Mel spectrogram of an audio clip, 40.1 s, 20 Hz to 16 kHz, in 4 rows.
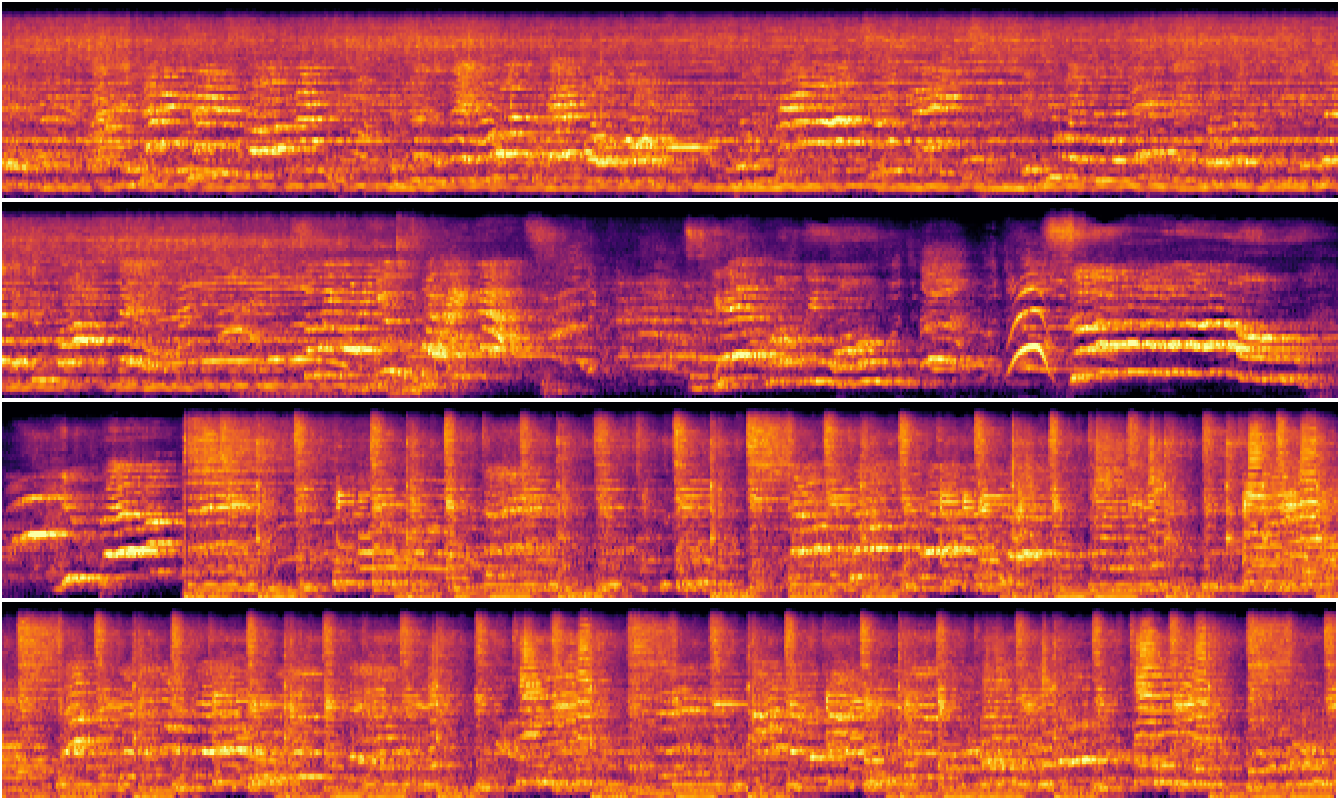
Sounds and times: Music: 0:00.0 - 0:14.2, 0:18.0 - 0:40.0.

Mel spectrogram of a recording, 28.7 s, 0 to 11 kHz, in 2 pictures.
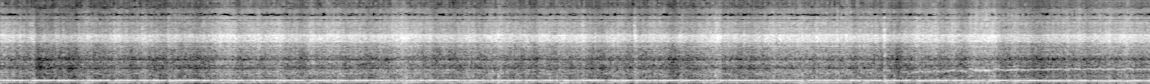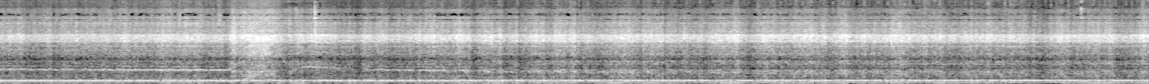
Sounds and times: Vehicle: 0:00.0 - 0:28.7.

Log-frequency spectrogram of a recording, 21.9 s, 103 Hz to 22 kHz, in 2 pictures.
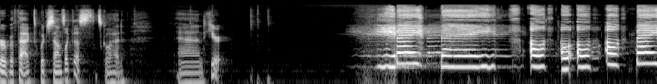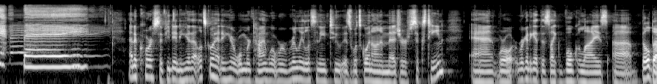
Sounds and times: Speech: 0:00.0 - 0:02.2, 0:02.9 - 0:03.8, 0:13.1 - 0:21.9.

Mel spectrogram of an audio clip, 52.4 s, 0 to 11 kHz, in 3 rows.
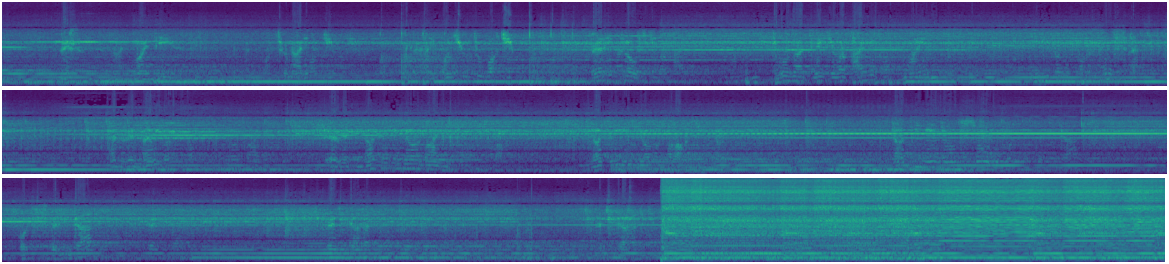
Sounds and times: Speech: 0:00.0 - 0:02.8, 0:04.0 - 0:05.4, 0:06.0 - 0:08.1, 0:08.8 - 0:10.2, 0:11.6 - 0:14.4, 0:15.4 - 0:17.6, 0:19.0 - 0:21.5, 0:22.3 - 0:25.1, 0:26.2 - 0:28.7, 0:30.8 - 0:32.9, 0:35.2 - 0:37.8, 0:39.2 - 0:41.4, 0:43.7 - 0:45.0
Heavy metal: 0:00.0 - 0:52.3.

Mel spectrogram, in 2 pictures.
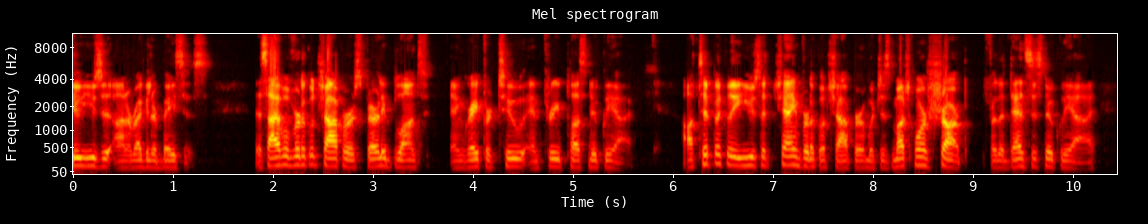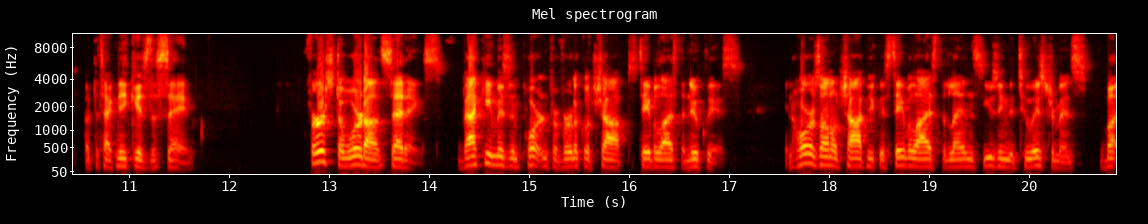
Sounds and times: Speech: 0:00.0 - 0:11.8, 0:12.8 - 0:20.8.

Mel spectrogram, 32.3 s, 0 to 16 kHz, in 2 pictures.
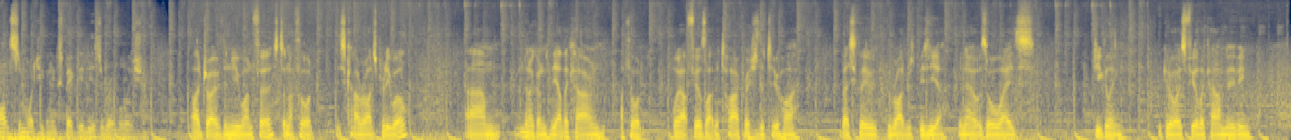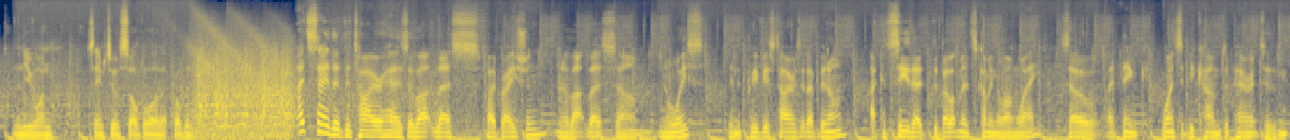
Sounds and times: Speech: 0:00.0 - 0:05.1, 0:05.8 - 0:13.0, 0:13.6 - 0:15.7, 0:16.3 - 0:18.8, 0:19.8 - 0:32.2
Music: 0:00.0 - 0:32.2.

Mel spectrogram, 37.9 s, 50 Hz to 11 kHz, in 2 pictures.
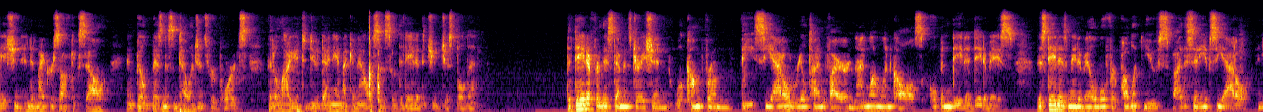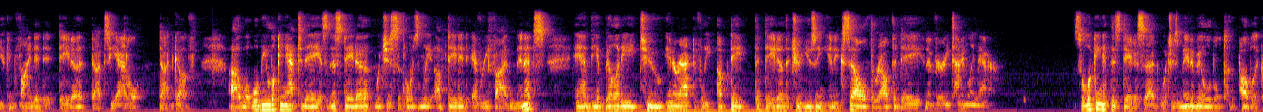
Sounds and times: Speech: 0:00.0 - 0:07.3, 0:08.5 - 0:34.0, 0:35.1 - 0:37.9.

